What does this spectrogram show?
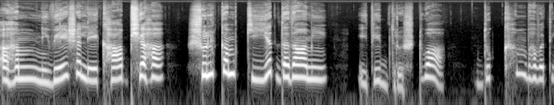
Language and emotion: Sanskrit, sad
